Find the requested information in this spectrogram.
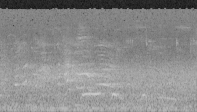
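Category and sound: crowd, children playing football outdoors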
